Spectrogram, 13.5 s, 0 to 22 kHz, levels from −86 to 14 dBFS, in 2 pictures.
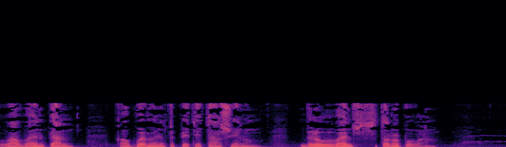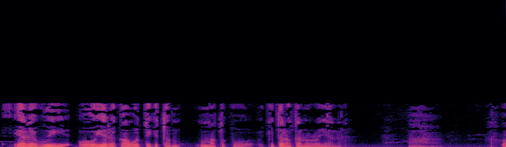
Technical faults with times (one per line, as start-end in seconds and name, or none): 0.00-13.50 Vorbis compression
8.92 pre-echo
